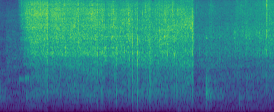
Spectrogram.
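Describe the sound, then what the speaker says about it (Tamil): Chopped carrot, beans, onion and green chilli hit hot oil with a sudden loud sizzle, then crackle steadily up close, with light stirring scrapes under the hiss. "எண்ணெய் நல்லா காஞ்சிருச்சு அதில் கொஞ்சம் கேரட்டு கொஞ்சம் பீன்ஸு கொஞ்சம் பெரிய வெங்காயம் ஒரு பச்சை மிளகாய் மட்டும் வெட்டி எடுத்திருக்கேன் இதை அப்படியே சேர்த்துடலாம்"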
